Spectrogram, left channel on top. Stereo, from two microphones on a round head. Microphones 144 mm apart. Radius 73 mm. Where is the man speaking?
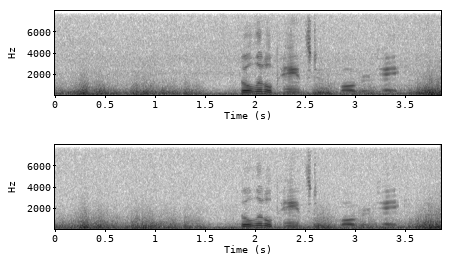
40° left (ahead or behind); by 3.8 s 20° left (ahead or behind).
